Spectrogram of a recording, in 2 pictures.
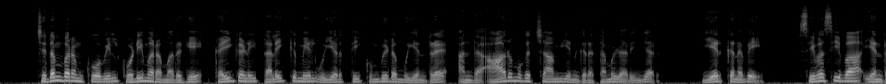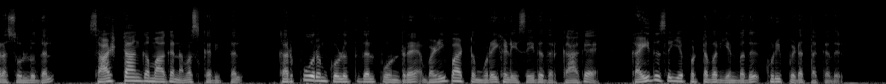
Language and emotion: Tamil, neutral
